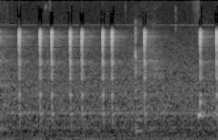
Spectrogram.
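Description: iPad VoiceOver earcons: about ten short soft clicks ("thunk, thunk, thunks") at uneven spacing as a finger slides across home-screen icons, one click each time the finger lands on a new item. VoiceOver speech is switched off, so these clicks are all that sounds.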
